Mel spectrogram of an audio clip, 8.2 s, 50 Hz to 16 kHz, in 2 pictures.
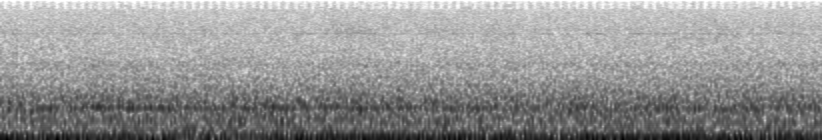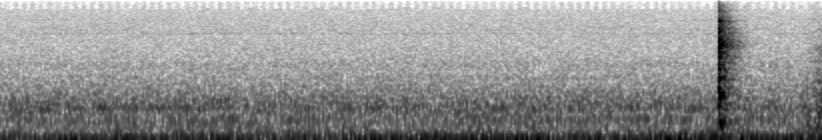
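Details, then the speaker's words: Time delay relay on an old church bell-ringing circuit board, trigger voltage applied: near silence, then one sharp click as it drops out at just over 20 seconds, matching the roughly 20 s on / 50 s off specification; relay switching properly. "Okay, trigger is uh activated or voltage has been applied to it. And it clicked off at just over 20 seconds."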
